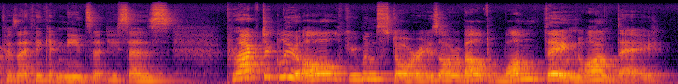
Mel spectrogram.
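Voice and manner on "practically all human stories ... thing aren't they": put-on English accent, raised, holding forth. Quoting a man's opening remark, in a put-on English accent. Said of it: "I'm gonna do his English accent".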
